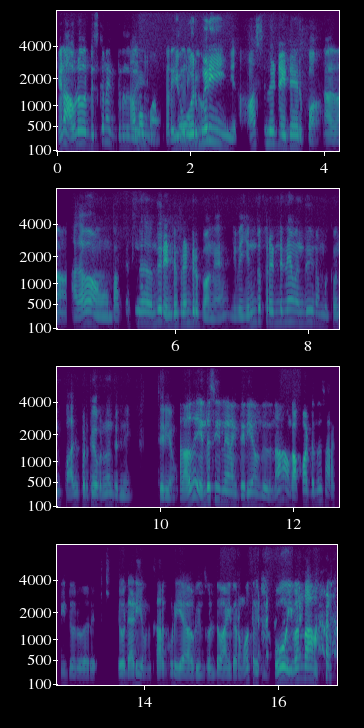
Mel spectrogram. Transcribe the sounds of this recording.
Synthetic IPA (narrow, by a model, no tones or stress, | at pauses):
eːnaːɐʋɐɭoːɐɾɯɖɪskɐnɛk̚ʈːɪɾɯnd̪aːmaːmaːkɐɽɐɪʋɐ̃ɔɾɯmaːɾia̰ːsɔleːʈ̬ɐɪʈ̬ːeːɪɾɯpːã̰ːɐaːɐðaːʋɐðɐʋɐ̃pɐkːɐt̪ːɪlɐʋɐnd̪ɯɾɛɳɖɯfɾɛɳɖɪɾɯpːaːŋɡɐɪʋɐ̃ɛnd̪ɐfɾɛɳɖɯneːʋɐnd̪ɯnɐmːɐkːɯʋɐnd̪ɯpa̰ːðɪpːɐɽɯt̪ːɯkːɐp̬ːɯɾɐt̪aːt̪ɛɾɪɲd͡ʒɯŋ | t̪ɛɾɪjʊ̃ɐðaːʋɐðɯɛnd̪ɐsiːnlɐɛnɐkːɯt̪ɛɾɪjaːʋɐnd̪ɯðɯnːaːɐʋɐŋɡɐpːaːʈ̬ːɯɾnd̪ɯsɐɾɐk̚ʈːŋɪʈːɯɔɾɯʋɐːɾɯ | joːɖaːɽiɛʋɐnɐkːsɐɾɐkːʊɽɪjaːɐpɐɽɪnːɯsɔlːɪʈːɯʋaːŋɡɪʈːʋɐːɾɐmosɔlːioːɪʋɐnd̪ãː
